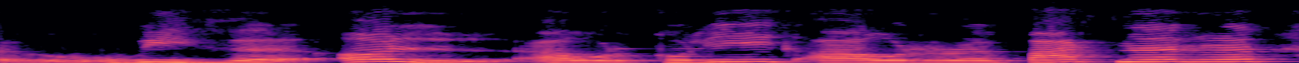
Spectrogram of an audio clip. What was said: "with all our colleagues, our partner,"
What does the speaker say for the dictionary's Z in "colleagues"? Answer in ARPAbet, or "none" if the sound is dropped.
none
